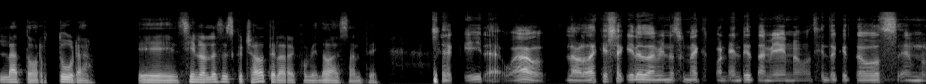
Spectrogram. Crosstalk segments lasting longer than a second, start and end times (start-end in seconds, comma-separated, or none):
none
